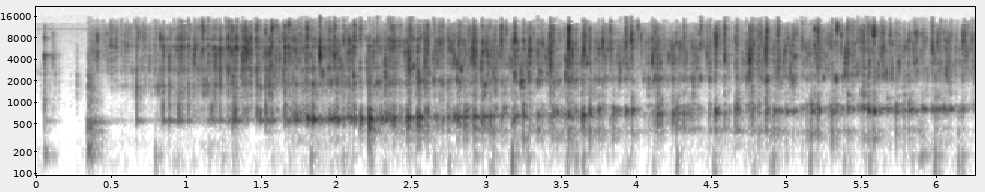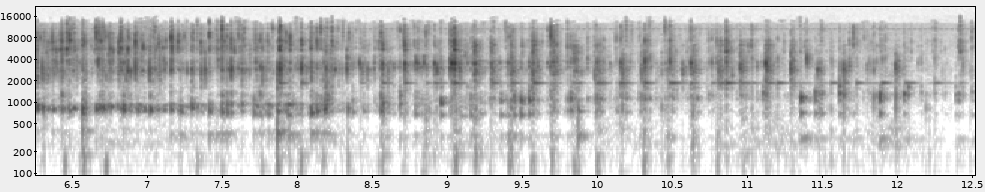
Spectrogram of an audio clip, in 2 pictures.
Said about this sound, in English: Okay. Here we go. Let me just get my accessory ready. And pour.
